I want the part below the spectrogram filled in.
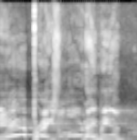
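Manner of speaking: put-on high, loud drunk hollering amen; tipsy congregant yelling praise from the back pew; drunken shout.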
